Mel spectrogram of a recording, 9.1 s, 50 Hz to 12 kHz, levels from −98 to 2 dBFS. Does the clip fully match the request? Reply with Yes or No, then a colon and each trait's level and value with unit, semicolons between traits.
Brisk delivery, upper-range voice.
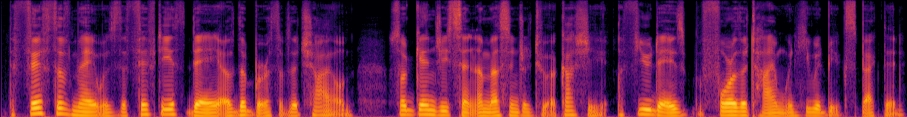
No: fast, 210 wpm; low, 110 Hz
